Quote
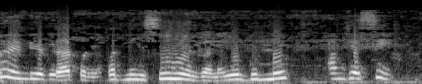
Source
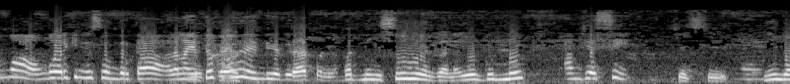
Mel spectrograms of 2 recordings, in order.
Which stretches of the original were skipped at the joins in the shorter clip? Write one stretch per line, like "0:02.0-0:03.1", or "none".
none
